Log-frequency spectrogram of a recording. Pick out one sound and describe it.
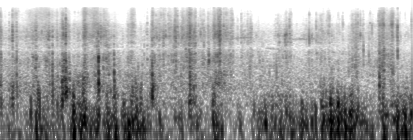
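A paper sheet rustles as it is pulled out of a box.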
